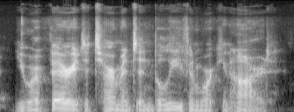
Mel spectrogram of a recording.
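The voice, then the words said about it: Put-on sexy voice. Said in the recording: “let me get my sexy voice going”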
